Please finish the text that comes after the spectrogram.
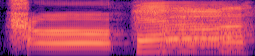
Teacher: حلق کے درمیان والے حصے سے. حلق کے درمیان والے حصے سے, اور آپ کا جواب درست ہو گیا ہے.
